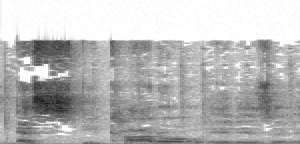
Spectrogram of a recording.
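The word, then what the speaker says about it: Estacado: of people that were saying his name wrong but it is esticado it is a it's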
